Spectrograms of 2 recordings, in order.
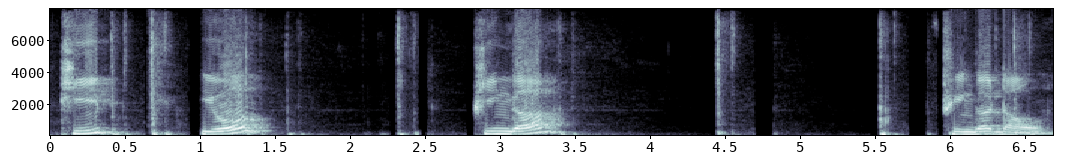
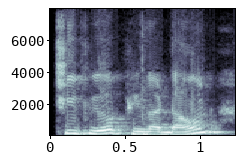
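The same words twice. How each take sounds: First: Long pauses between words; halting, spaced-out model phrase. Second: Said in the usual way. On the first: Shown as a demonstration. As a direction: dictate it piece by piece for learners. Teacher dictates phrase word by word.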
